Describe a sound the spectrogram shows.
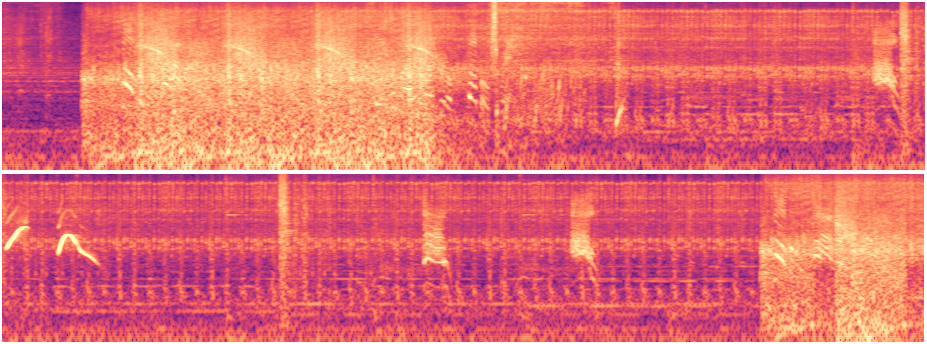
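Bubbles fizz and burst loudly in a video game.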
